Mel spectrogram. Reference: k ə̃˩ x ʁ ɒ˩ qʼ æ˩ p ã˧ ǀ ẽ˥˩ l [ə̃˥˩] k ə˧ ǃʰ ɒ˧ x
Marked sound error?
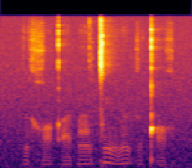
no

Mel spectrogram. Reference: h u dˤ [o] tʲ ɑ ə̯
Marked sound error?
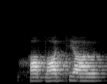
yes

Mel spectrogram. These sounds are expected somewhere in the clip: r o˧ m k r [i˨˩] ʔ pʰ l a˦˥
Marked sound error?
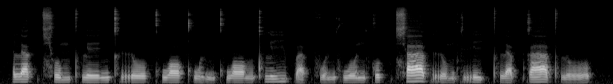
yes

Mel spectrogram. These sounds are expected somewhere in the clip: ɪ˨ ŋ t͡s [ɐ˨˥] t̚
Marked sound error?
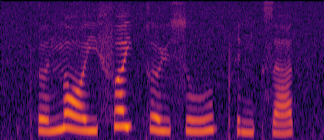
no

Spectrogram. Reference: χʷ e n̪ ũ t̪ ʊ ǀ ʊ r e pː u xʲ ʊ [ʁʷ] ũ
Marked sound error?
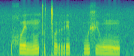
yes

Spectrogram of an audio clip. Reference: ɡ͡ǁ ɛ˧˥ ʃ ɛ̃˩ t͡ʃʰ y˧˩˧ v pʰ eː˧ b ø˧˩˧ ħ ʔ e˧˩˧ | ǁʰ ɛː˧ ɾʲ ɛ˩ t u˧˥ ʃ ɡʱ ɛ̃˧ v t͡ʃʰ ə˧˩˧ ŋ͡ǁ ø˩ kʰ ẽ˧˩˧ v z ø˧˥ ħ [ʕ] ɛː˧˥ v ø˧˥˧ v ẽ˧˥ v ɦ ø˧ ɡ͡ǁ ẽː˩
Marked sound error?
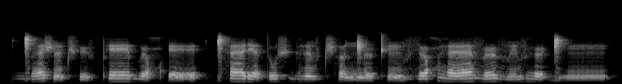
yes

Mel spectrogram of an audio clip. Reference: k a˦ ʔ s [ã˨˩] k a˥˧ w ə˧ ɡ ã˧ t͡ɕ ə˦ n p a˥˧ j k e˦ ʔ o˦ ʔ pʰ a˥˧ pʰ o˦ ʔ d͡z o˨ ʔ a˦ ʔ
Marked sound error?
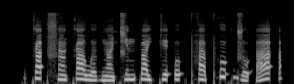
yes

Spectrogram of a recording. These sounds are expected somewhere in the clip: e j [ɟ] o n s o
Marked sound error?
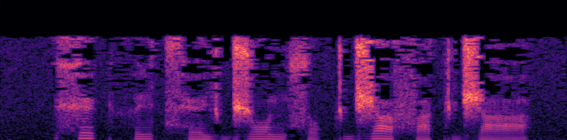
yes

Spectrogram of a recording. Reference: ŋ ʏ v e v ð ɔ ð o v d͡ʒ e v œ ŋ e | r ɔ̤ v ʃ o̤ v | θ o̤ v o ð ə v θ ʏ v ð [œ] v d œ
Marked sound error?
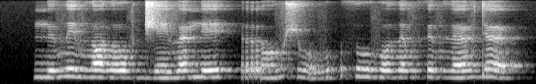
no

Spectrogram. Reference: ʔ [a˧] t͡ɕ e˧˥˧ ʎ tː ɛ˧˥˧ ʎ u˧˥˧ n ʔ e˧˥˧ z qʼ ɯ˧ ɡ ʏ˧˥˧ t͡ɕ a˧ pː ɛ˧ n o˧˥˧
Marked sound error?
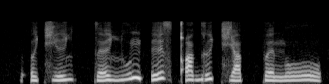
yes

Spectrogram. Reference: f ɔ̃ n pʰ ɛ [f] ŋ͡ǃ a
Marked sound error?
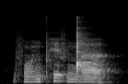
no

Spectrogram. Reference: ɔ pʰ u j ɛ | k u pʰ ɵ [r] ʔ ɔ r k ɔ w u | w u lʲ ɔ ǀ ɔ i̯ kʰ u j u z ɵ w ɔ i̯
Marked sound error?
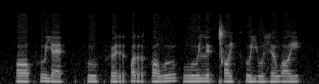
no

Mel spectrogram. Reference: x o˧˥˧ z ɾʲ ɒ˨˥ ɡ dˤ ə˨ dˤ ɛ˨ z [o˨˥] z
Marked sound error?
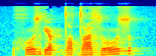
no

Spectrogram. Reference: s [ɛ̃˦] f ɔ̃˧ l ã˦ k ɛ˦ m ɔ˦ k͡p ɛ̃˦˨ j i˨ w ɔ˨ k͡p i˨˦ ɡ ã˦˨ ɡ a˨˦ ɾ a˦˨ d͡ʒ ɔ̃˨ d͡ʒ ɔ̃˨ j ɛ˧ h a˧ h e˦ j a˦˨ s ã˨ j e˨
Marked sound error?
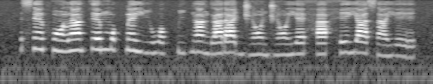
no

